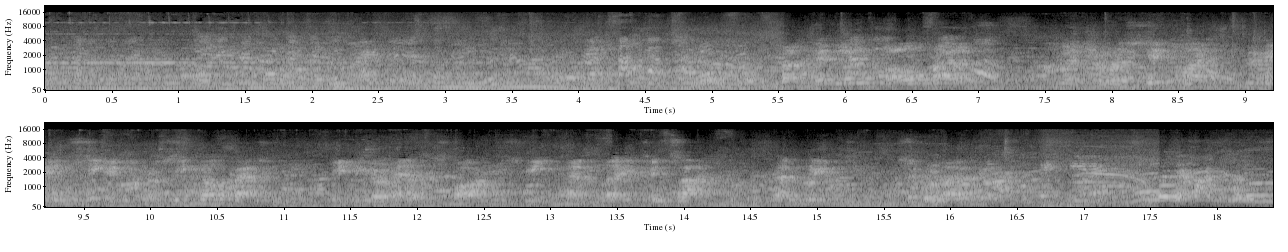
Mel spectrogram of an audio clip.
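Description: A crowd of men, women and children chatters all around outdoors.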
